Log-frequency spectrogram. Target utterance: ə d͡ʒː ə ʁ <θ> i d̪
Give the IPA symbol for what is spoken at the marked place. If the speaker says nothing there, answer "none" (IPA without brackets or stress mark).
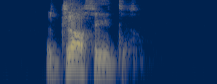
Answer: θ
